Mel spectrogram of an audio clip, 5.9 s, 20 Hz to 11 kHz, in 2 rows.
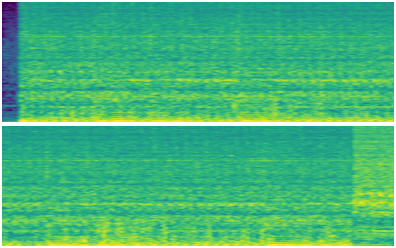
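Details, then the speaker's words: Warm 2007 Yamaha FZ6 idling raised to about 1400–1500 rpm with an uneven, stumbling beat from an unresolved intermittent idle misfire, despite wiring checks and new iridium plugs gapped to 0.022 in. "the misfire is still not resolved i'm still on the hunt for a solution"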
